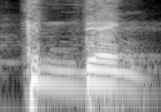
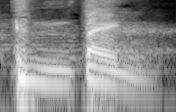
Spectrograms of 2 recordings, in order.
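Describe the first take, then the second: First: Gendeng with a soft d in the middle; Ponorogo gendeng. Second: Genteng with a crisp t in the middle, quiet; Surabaya genteng. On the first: Teacher gives how Ponorogo people say roof tile. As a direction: say gendeng with nd, not nt. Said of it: "menyebut yang ada di atap". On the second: Teacher gives how Surabaya people say roof tile. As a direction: say genteng with nt, not nd. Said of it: "menyebutnya bukan gendeng". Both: Shown as a demonstration.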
